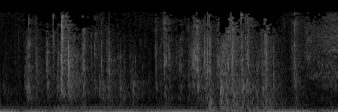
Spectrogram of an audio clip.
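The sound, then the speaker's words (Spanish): A padlock is fitted onto a patio door, making a loud, dense run of small metallic clicks, knocks and rattles. “El dueño pone un candado en la puerta del patio.”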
